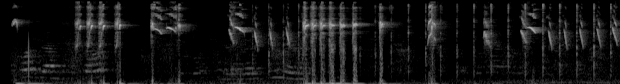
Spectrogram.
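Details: Male orange-headed thrush singing vigorously: a dense run of high, sharp chirps and rapid trills, with bursts of clicking notes and brief pauses between phrases.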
